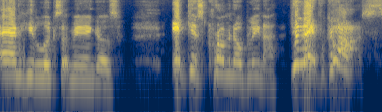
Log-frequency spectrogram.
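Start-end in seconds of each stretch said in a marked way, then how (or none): 1.7-3.8 put-on cartoon character voice. Retelling how a man at BotCon, asked to do the voice, did it. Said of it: "Do the voice".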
